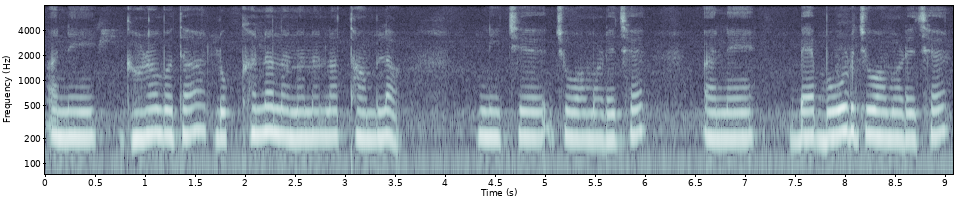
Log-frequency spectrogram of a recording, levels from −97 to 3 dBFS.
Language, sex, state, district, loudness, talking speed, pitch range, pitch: Gujarati, female, Gujarat, Valsad, -14 LUFS, 105 wpm, 205-220 Hz, 210 Hz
